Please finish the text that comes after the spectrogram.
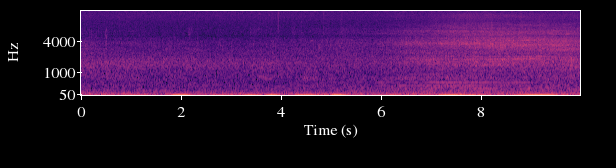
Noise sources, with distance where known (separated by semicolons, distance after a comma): engine of unclear size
